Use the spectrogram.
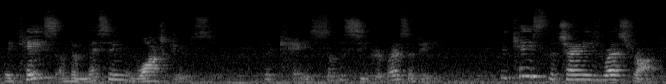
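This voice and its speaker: A man's voice: high-pitched, wildly swooping pitch, normal speed. A man co-hosting a podcast, chatting casually and reading aloud from a book, sometimes stumbling over the words. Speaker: podcast co-host. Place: untreated room, podcast recorded on a live stream. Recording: roomy, distant mic with noticeable noise.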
